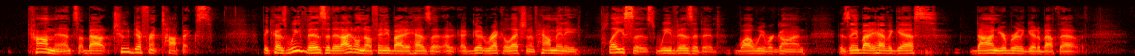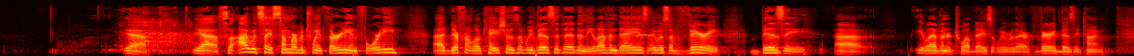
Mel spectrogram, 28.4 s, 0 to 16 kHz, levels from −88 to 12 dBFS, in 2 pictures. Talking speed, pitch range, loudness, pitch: 160 wpm, 120-150 Hz, -26 LUFS, 135 Hz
